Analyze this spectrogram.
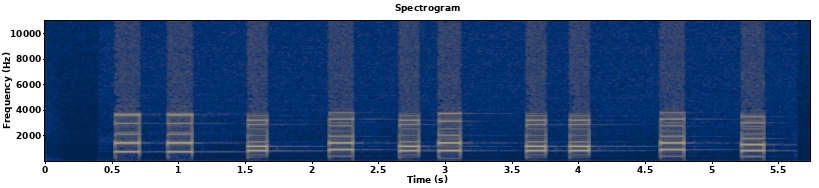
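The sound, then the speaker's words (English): Ten crisp touch-tone beeps key in a daytime phone number, starting with the area code, on a Coors sweepstakes phone line; each short dual-pitched tone is separated by brief gaps in a steady, slightly uneven rhythm, clear with no talking. “Please touch tone in your daytime phone number, starting with the area code.”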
